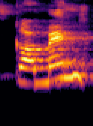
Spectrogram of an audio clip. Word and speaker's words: comment: Please कमेंट इन द कमेंट section. No, the right pronunciation of this word. अपने feedback दो, कमेंट करो. Is wrong. इसका pronunciation होता है कॉमेंट.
